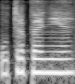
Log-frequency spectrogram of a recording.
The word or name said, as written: utrpenie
